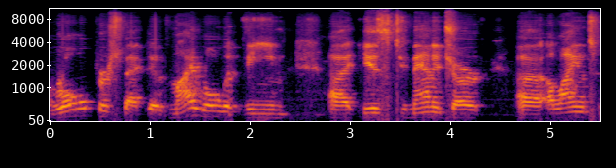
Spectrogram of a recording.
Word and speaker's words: Veeam: say it in its theme and it rhymes with team the name does not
